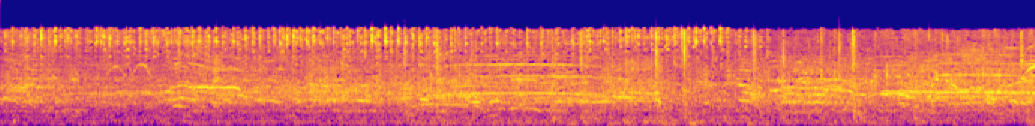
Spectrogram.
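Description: A loud crowd at a boys' high school soccer state championship fills the air with a constant roar of voices and cheering, with music faintly underneath and scattered nearby shouts.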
